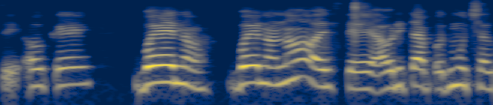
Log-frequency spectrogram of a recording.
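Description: A woman with a high-pitched voice speaks with ordinary pitch variation in a dry, close sound with no echo. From Sinaloa, Mexico (Los Mochis). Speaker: sports broadcaster. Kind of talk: casual interview.

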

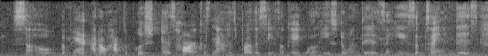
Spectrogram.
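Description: Over noticeable background noise, a woman with an American accent talks at a fairly quick pace with hardly any pauses. Her pitch is very deep and low, and her intonation is monotone and flat. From Chicago, US Midwest. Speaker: cigar lounge co-owner. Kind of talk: interview. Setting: cigar lounge.

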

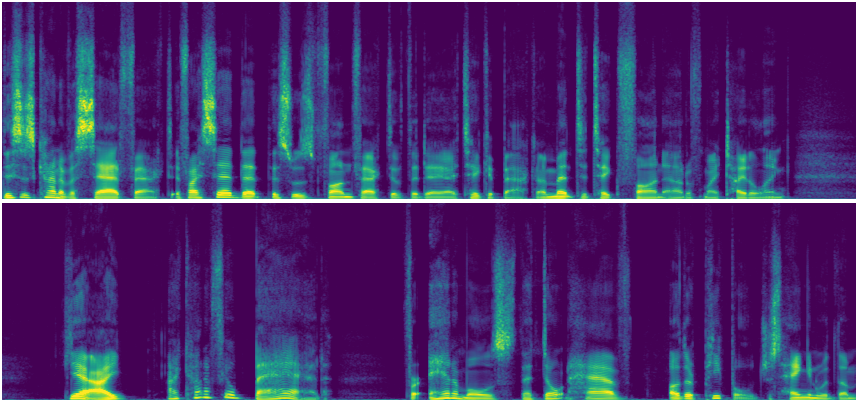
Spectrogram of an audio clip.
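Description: A man with an American accent speaks at a medium pitch and a moderate pace, his pitch swinging very widely. The recording is very clean, with a silent background. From California. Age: 20s. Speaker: podcast host, college student. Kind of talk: casual solo monologue. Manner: animated.

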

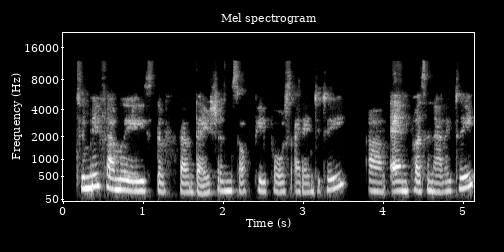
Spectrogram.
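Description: Somewhat breathy, a woman with an American accent speaks at medium pitch. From Vietnam and Australia, lives in US. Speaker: podcast host. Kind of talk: scripted intro and interview chat.

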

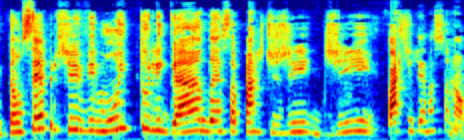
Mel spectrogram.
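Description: A woman speaking at a fairly slow pace. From Brazil (Brasília). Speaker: journalist. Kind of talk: casual chat. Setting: video call.

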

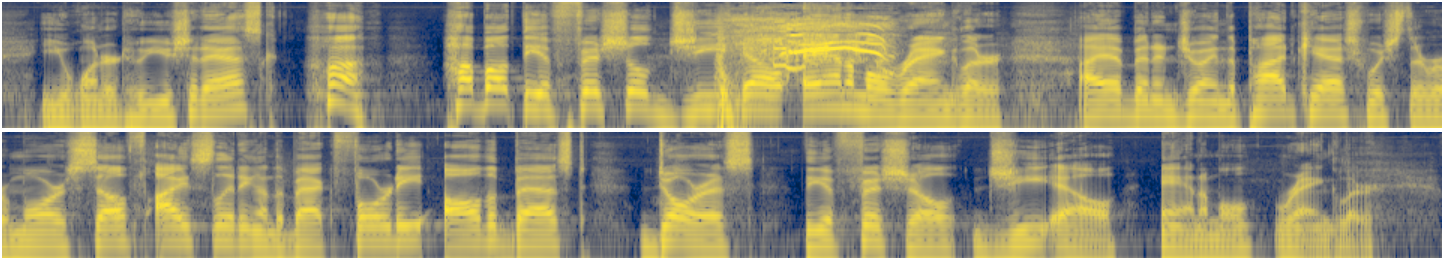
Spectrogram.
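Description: At a moderate pace, a man with a plain, everyday voice speaks fairly high with lively intonation. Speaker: podcast co-host. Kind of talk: casual talk show.

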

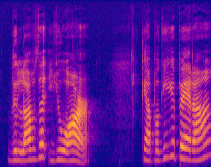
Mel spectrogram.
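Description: In a very clean recording with a silent background, the speaker's intonation stays lively. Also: woman. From Russia, moved to Cyprus at 12. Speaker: multi-sport enthusiast and photographer. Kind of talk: casual chat.

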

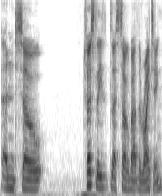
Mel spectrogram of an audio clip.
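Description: A man with an English accent, bright and sharp in tone, at a moderate pace. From England. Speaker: podcast host and games master. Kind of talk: casual interview chat. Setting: live stream video call.

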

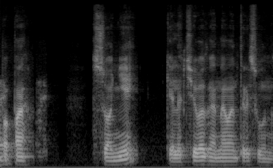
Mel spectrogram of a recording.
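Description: A man talks in a very deep, low pitch. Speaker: caller.

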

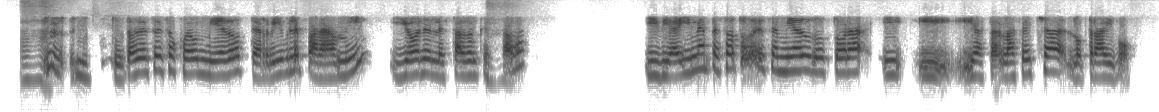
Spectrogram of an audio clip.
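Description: A woman with a fairly high voice speaks at a moderate pace, keeping her loudness very even. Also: lively intonation. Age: 60s. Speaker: caller seeking advice on depression. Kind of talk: phone-in call to advice show. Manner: halting, many fillers.

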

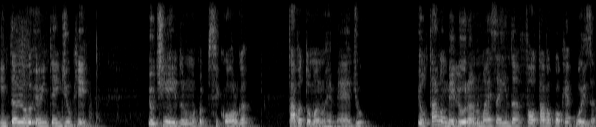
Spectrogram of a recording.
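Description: A man speaks with a high pitch and ordinary pitch variation. He leaves long, frequent pauses. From Brazil, São Paulo state near Minas Gerais. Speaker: bodybuilding athlete. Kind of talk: casual chat.

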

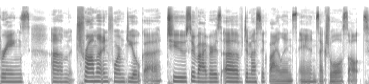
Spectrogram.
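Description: On a very clean recording with a silent background, a woman with an unremarkable speaking voice talks at a medium pitch with ordinary pitch variation and hardly any pauses. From US West Coast, Southern California (Orange County). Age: 30s. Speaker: lawyer and nonprofit board chair. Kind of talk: interview, personal testimony.

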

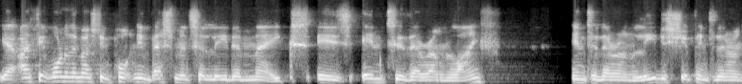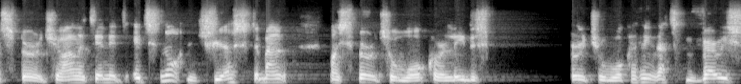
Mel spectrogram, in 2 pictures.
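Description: Bright and sharp in tone, a man speaks at a moderate pace. His loudness stays very even, with ordinary pitch variation. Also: medium pitch for a man. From England, Wolverhampton (West Midlands). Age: 40s. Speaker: senior pastor. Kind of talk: interview conversation. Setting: video call. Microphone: line quality fine.

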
